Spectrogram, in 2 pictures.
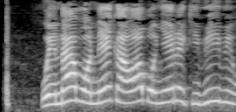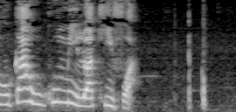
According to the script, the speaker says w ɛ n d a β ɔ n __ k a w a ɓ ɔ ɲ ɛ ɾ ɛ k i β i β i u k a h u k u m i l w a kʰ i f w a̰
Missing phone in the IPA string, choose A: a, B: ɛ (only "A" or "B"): B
